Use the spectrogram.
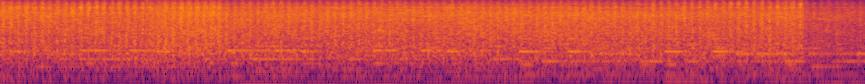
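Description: Toy helicopter in a Jurassic World toy adventure lifting off, a steady loud rotor drone and whine holding throughout with a low throb underneath.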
